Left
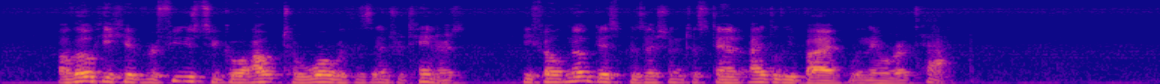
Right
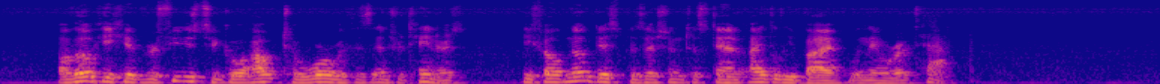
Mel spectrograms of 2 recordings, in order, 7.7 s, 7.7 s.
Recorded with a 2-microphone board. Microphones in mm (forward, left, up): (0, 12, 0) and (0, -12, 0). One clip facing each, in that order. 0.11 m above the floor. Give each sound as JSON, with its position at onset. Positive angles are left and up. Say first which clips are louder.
{"t": 0.4, "sound": "a man speaking", "louder": "even", "side_deg": -20, "distance_m": 2.0}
